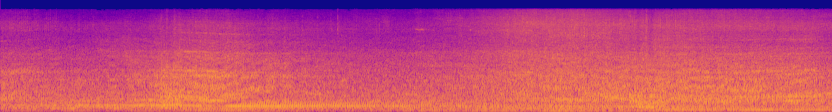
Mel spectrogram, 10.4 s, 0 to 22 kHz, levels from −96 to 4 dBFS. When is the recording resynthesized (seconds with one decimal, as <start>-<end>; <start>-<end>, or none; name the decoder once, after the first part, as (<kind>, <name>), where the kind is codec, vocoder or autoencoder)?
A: 1.4-2.7 (vocoder, Vocos); 3.7-4.5; 5.6-7.2; 7.7-8.5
